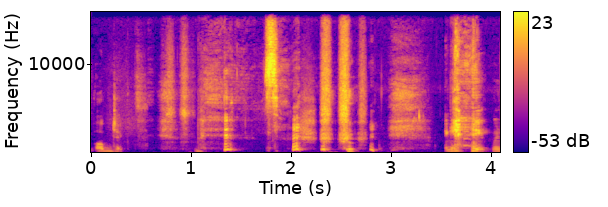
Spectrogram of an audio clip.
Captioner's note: laughter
